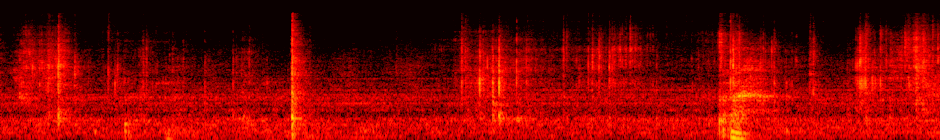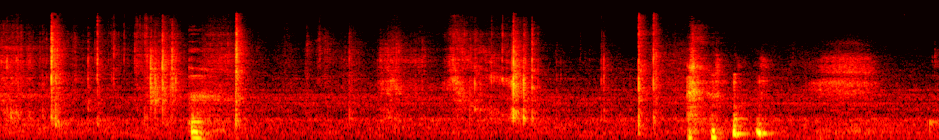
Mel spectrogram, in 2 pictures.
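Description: A peel-off face mask being pulled off the skin in strips: irregular sticky crackles and small tearing clicks, coming in clusters.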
